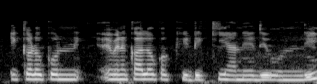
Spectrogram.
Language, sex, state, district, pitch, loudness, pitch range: Telugu, female, Telangana, Mahabubabad, 230 Hz, -14 LUFS, 215-235 Hz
